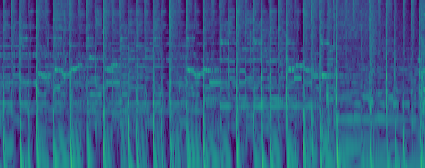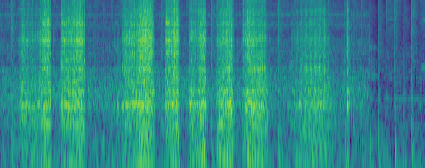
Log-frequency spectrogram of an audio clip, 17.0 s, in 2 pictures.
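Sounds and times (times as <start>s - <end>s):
drill press boring into wood: 8.4s - 16.0s.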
